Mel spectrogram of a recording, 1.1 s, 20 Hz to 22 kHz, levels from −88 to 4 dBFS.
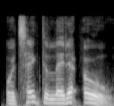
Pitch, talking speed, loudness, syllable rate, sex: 140 Hz, 265 wpm, -13 LUFS, 6.4 syllables/s, male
